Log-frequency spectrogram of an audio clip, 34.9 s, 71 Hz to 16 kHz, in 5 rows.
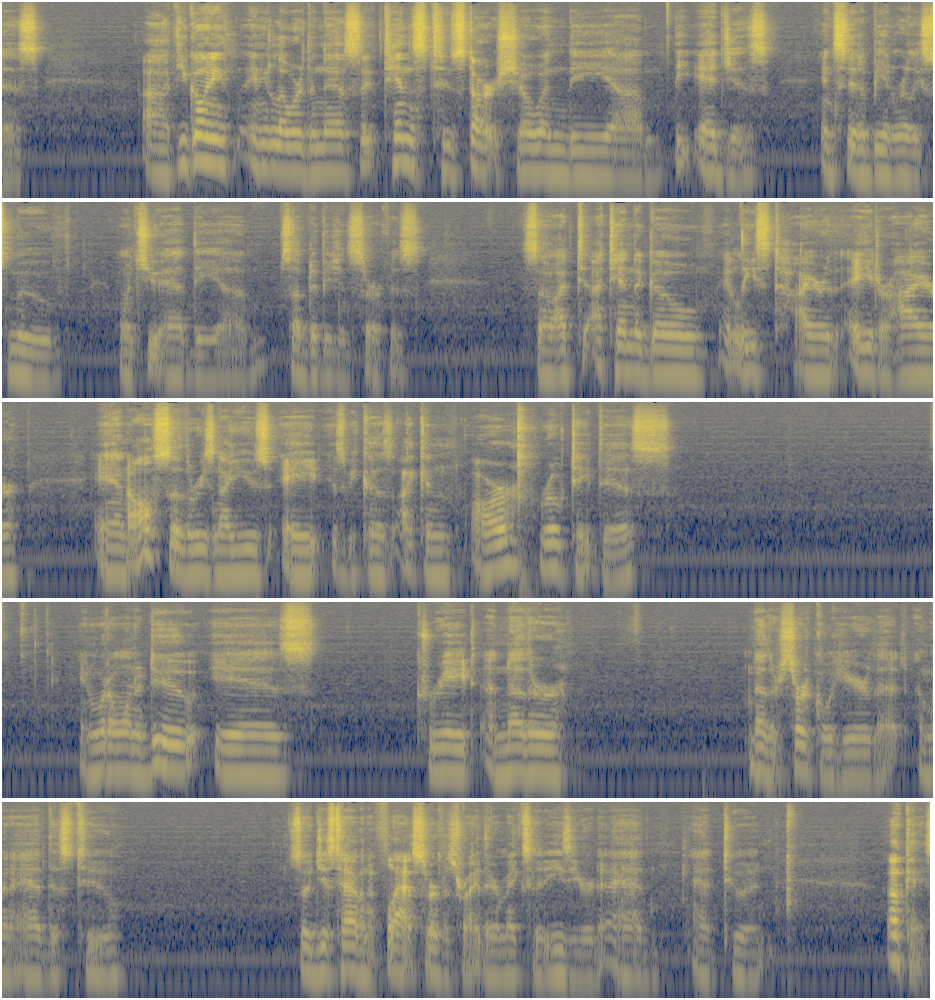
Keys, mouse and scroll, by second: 17.6 r, 17.7 r, 26.7 r, 33.0-34.5 middle drag.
